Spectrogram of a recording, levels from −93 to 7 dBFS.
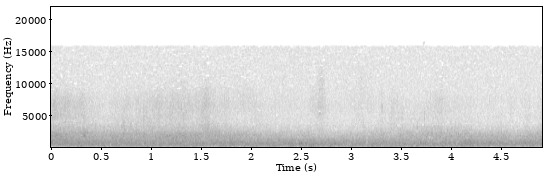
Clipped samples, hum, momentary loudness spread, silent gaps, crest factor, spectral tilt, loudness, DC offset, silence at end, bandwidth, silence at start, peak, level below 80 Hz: under 0.1%; none; 2 LU; none; 14 dB; -2.5 dB/octave; -51 LUFS; under 0.1%; 0 s; 16 kHz; 0 s; -36 dBFS; -88 dBFS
